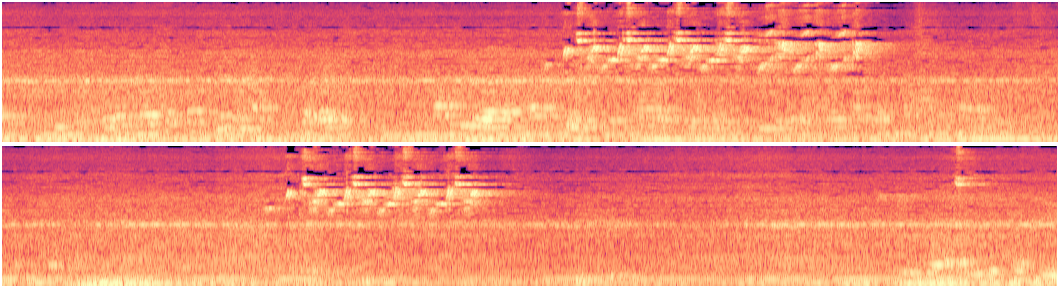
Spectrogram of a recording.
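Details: European goldfinch mating calls used to stimulate males into singing: two bright, tinkling twittering bursts of rapid high notes, each about a second and a half long, over steady low hum and a constant mid-pitched tone.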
